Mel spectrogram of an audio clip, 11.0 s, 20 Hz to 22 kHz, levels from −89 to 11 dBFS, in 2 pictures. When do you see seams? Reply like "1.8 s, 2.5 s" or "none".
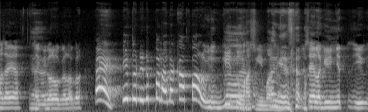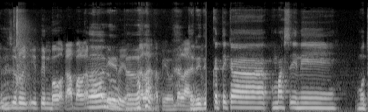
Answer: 8.6 s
